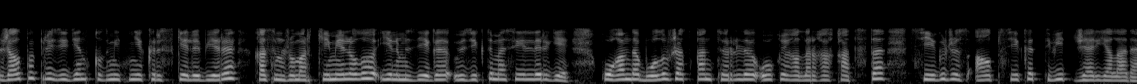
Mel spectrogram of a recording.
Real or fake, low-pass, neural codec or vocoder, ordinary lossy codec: real; 5.4 kHz; none; none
